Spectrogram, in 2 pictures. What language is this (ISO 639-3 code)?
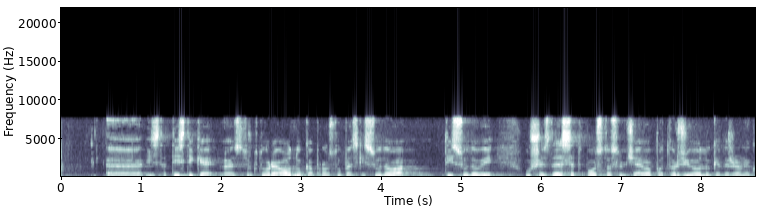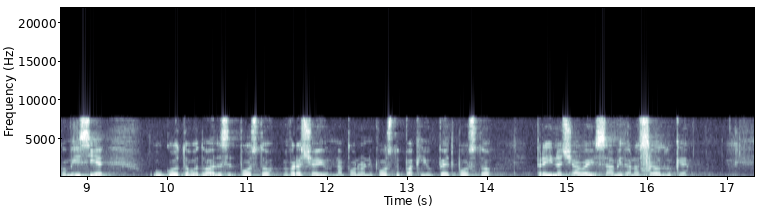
hrv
